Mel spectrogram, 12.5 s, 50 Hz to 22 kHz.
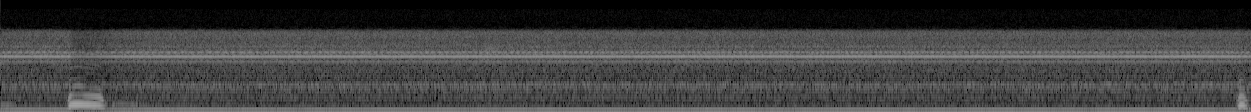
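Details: A male great horned owl on a late-night visit at 1:24 AM on 6 January 2022 at The Landings, Skidaway, Savannah, gives a single deep, soft hoot, with a second starting at the end, over an electrical hum.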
